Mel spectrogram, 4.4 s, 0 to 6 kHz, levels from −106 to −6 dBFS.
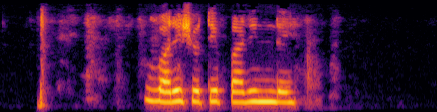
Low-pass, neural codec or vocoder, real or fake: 5.4 kHz; none; real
